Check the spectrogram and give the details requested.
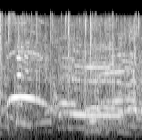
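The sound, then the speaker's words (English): A large baseball crowd roars and cheers steadily for a few seconds after Sundstrom's solo home run off Isaac Martinez, hit high and deep to left field and striking the trolley; a dense wash of many overlapping voices with some clapping mixed in, staying loud throughout. “The crowd is going nuts.”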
